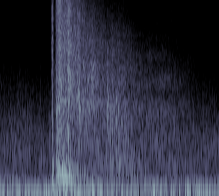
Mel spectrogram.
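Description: Gunshot sound effect: one sharp shot about half a second in that rings out and fades over about a second and a half, over a steady low rumble.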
